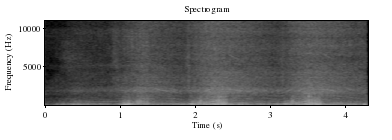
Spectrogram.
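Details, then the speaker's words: Audi A5 S line V6 at auction: three quick throttle blips, revs climbing cleanly and falling back smoothly with no knock or rattle, rev-limited at idle; healthy engine. "it sounds good i love that i like it it'll limit yeah it limits it on idle well that engine sounds perfect i'm liking it a bit more now"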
